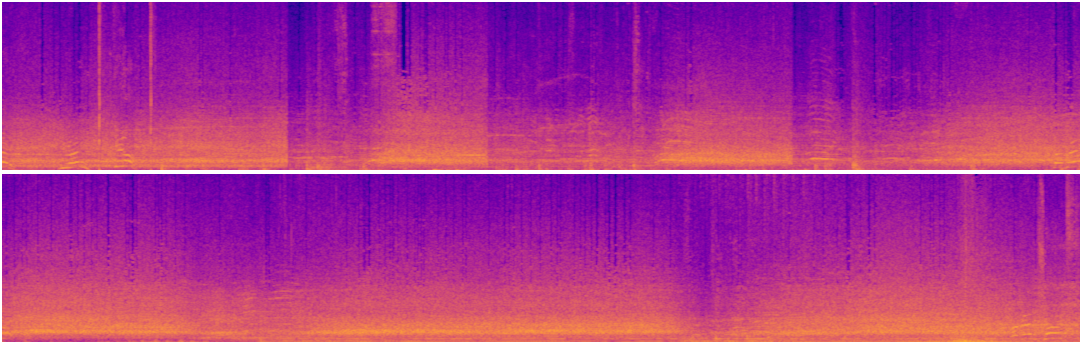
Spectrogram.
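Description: Arena crowd cheering and shouting, the noise swelling and dipping in waves, with a steady music bed underneath in the second half.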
